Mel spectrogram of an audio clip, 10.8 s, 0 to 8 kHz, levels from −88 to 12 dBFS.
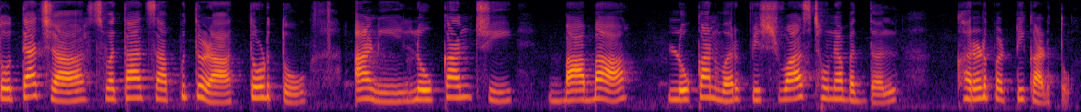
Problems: none marked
